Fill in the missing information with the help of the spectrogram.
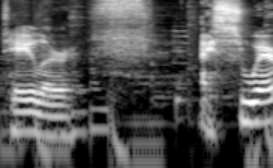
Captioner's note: winces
